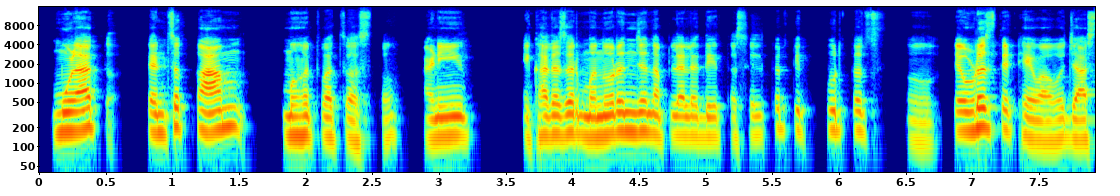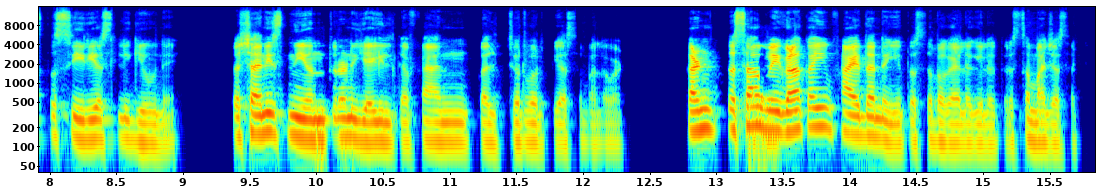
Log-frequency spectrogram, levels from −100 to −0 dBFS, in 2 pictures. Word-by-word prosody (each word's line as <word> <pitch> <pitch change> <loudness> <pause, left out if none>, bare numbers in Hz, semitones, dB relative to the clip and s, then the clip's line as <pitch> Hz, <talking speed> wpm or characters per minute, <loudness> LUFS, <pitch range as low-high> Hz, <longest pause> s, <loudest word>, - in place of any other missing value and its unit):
मुळात 180 +3 +6
त्यांचं 170 +3 -2
काम 185 +3 +6 0.4
महत्त्वाचं 150 -2 -2
असतं. 130 +3 -12 0.2
आणि 145 +2 +2 0.5
एखादा 155 +1 +1
जर 165 +1 +2
मनोरंजन 165 +3 +2
आपल्याला 150 -1 -1
देत 145 0 -5
असेल, 140 +2 -11
तर 200 - -8
तिथेपुरतंच 180 -1 -7 0.2
अ, 125 -2 -11 0.2
तेवढंच 200 +4 +5
ते 190 - +2
ठेवावं, 130 -3 -1
जास्त 130 +1 -2
सीरियसली 135 -2 -4
घेऊ 120 -3 -6
नये. 110 - -12 0.5
तशानेच 160 +3 +2
नियंत्रण 140 -1 +1
येईल 125 -3 -2
त्या 120 - -8
फॅन 120 -1 -4
कल्चरवरती, 120 0 -8
असं 115 +1 -13
मला 115 0 -17
वाटतं. 115 -2 -18 0.4
कारण 185 +2 +7 0.2
तसा 200 +3 +3
वेगळा 180 -1 +8
काही 210 +1 0
फायदा 155 -3 +4
नाहीये, 120 -5 -4
तसं 125 +2 -11
बघायला 115 -2 -5
गेलं 110 -1 -9
तर - - -16
समाजासाठी. 120 -4 -7
145 Hz, 160 wpm, -24 LUFS, 125-170 Hz, 0.5 s, वेगळा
